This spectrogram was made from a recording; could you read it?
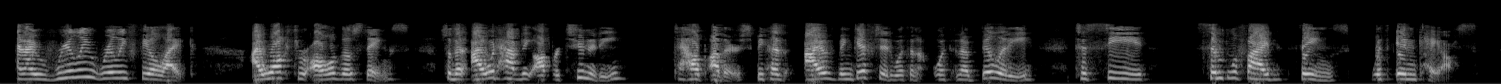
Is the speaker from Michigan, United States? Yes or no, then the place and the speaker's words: no; Portland, Oregon, United States; moved away as an adult; also born or lived in Canyon, Texas; now in Amarillo, United States; I'm originally from the Portland, Oregon area um, in the States. And I grew up there and then I moved to Texas when I was going to college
